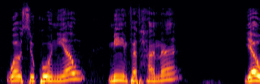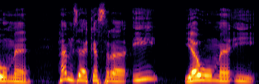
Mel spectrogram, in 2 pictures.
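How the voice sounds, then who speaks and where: A man with an Egyptian accent teaching Quran recitation rules, quizzing himself and answering, spelling words letter by letter. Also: high voice. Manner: asks rhetorical questions and answers them himself. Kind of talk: tajweed lesson explaining rules from a book.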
